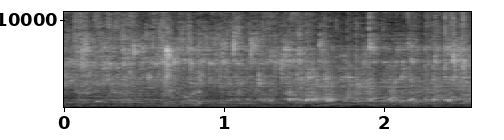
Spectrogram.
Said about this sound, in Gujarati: એમાં પાણી નાખશું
